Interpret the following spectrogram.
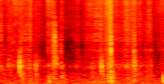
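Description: A few faint clicks and light rubbing of a hand against plastic dashboard trim.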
